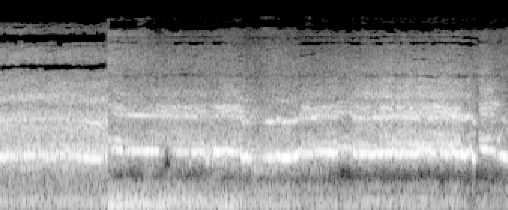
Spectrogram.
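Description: A parking boot clamped on an SUV's rear wheel screeches and scrapes as the car drives off with it still locked on. The screech is one steady high tone that wavers slightly.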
